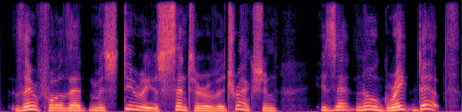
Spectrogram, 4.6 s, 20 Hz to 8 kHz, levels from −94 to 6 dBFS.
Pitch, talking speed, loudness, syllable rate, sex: 190 Hz, 145 wpm, -18 LUFS, 4.7 syllables/s, male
